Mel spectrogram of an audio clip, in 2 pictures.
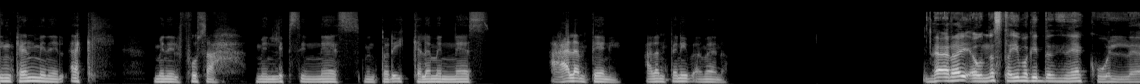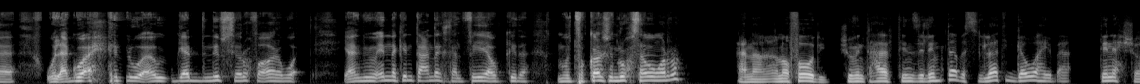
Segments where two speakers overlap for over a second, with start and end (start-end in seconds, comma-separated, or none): none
